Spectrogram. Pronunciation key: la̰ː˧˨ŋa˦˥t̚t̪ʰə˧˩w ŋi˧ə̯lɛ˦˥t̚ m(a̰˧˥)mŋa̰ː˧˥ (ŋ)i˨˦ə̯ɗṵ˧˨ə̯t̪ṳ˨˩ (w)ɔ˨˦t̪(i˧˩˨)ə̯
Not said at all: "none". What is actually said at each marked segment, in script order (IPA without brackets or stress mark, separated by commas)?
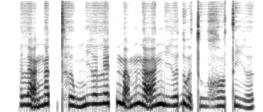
a̰˧˥, ŋ, ɣ, i˧˩˨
